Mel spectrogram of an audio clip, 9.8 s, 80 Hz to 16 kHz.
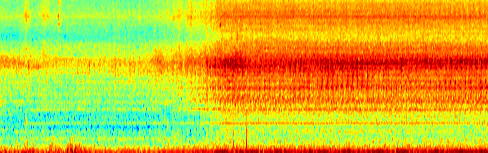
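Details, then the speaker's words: Ford Focus 3 at idle, knock appeared after an oil change at second service: steady idle with fast even diesel-like clatter, about four knocks a second; source of the engine knock unclear. "Вот что за шум был? Как дизель при холодном запуске."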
